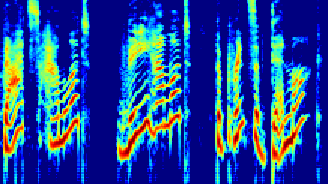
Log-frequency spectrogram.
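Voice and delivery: high, slow, rising disbelief; drawn-out questions climbing high at the end; shocked. A narrator's reading. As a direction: ask each bit in stunned amazement. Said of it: "Selby turned to Dan in shock".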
